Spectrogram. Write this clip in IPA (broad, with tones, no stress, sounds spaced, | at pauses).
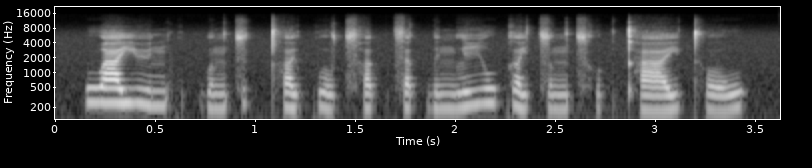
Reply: w aː˥ j yː˨˧ n kʷ ɐ˨ k̚ l ʊ˨˥ ŋ t͡s ɵ˥ t̚ t̪ʰ ɐ˨˥ j kʷ ɐ˨˩ w t͡sʰ ɐ˨ k̚ s ɐ˨ k̚ w ɪ˨ ŋ l iː˥ w k ɐ˨˩ j t͡s ʊ˨˧ ŋ t͡sʰ ʊ˨ k̚ t̪ʰ aː˨˥ j t̪ʰ o˨˥ w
